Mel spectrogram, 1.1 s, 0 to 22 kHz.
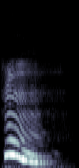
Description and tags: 78gruñido otro
annoyed, male, scream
